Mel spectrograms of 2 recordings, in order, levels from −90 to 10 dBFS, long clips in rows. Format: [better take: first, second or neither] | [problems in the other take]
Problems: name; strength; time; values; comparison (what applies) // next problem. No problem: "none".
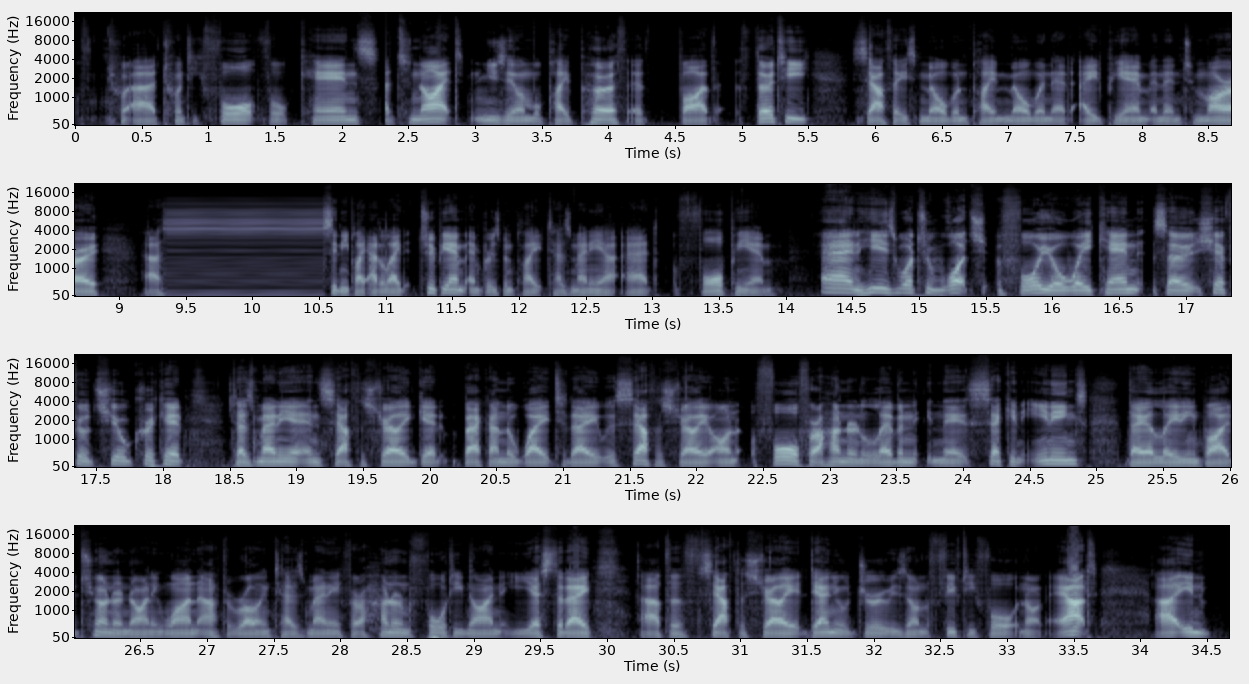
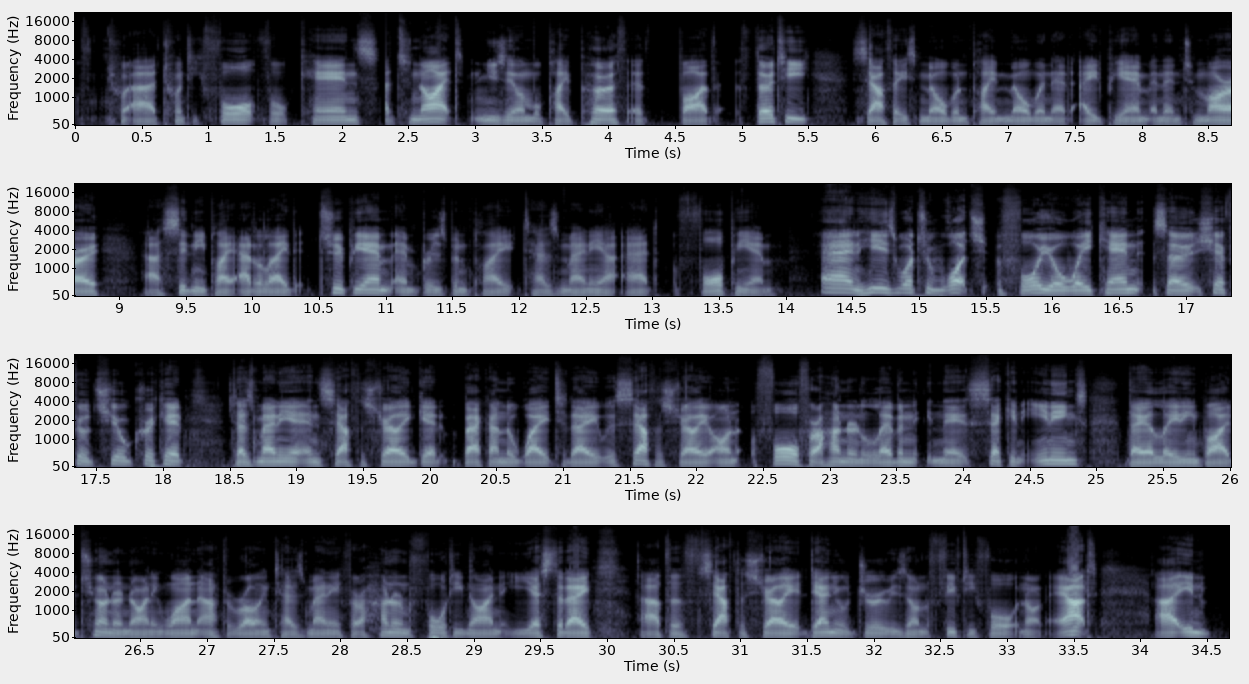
second | audio freezing; at 9.5 s for 1 s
